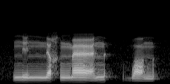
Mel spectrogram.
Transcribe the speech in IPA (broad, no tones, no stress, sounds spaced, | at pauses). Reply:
n i nː e χ ŋ͡m æː n | b ɒ n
